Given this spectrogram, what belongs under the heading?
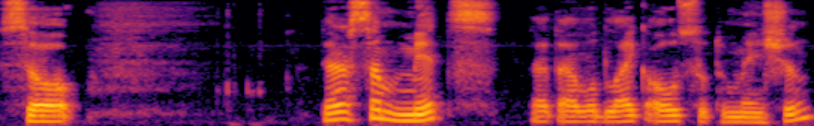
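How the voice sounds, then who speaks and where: Fairly high in pitch, a man speaks at a very slow pace with lively intonation and long, frequent pauses, in a dry, close sound with no echo. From Bulgaria. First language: Bulgarian. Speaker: English teacher. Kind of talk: webinar presentation. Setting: online webinar. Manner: halting.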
